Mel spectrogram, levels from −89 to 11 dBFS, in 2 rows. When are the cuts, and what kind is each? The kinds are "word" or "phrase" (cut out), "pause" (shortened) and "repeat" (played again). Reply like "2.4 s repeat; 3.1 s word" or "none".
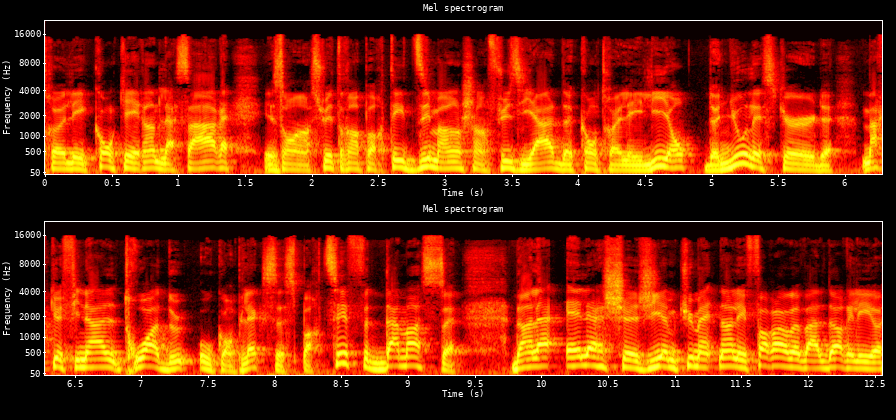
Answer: none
